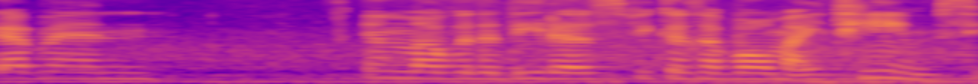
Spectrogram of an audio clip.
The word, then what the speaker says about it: Adidas: and the big three-stripe gorilla in the room is three syllables, Adidas.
